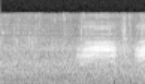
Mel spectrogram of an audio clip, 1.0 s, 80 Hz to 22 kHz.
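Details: Mute swan family recorded on 15 September 2015 at 19:05; two short nasal, slightly buzzy calls follow each other in about half a second over a low background hiss.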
